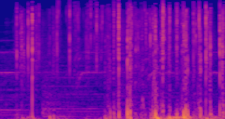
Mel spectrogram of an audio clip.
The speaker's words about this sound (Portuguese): Tá, tá comendo o microfone? O que tá fazendo? É, eu, eu, é, cara, eu dei o meu melhor, eu dei o meu melhor. pegou a caneta e tá apertando assim no mic. É, mas foi uma boa sonoplastia, a gente aceita, vai.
